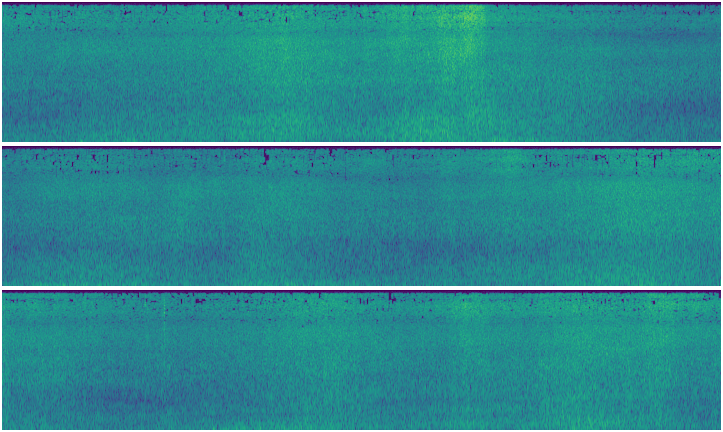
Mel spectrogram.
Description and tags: Quiet day, close recording of the breaking waves.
